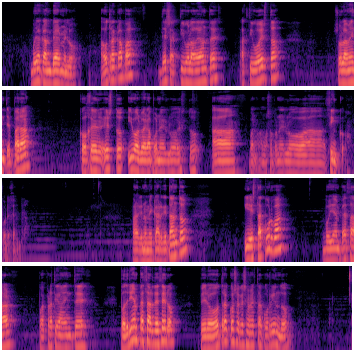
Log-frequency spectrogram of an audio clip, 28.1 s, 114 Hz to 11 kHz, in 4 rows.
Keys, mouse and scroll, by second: 0.7 m, 5.3-8.0 right drag, 8.0 middle click, 8.7-9.9 right drag, 9.9-18.5 middle drag, 18.5 right click, 19.1 Tab.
